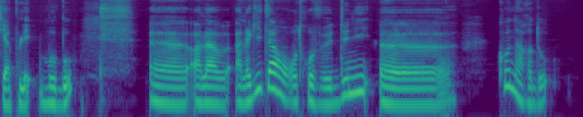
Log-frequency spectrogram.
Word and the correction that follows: Cournardo: Voilà. Cournardo, pardon, voilà, je me trompe, j'ai écorché son nom, voilà.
